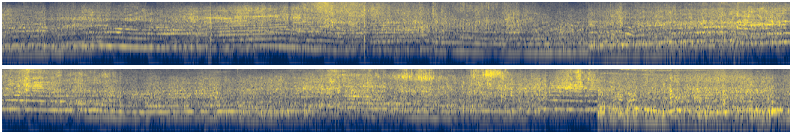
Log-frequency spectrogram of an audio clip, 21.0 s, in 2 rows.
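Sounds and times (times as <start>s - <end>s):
car engines running: 0.0s - 21.0s.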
